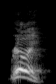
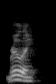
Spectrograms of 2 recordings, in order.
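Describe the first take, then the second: First: Really barked high and loud in disbelief; incredulous shouted Really; indignant loud Really. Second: Said in the usual way. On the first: Retold or imitated. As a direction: throw Really back at him, outraged. Retold argument with officer.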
